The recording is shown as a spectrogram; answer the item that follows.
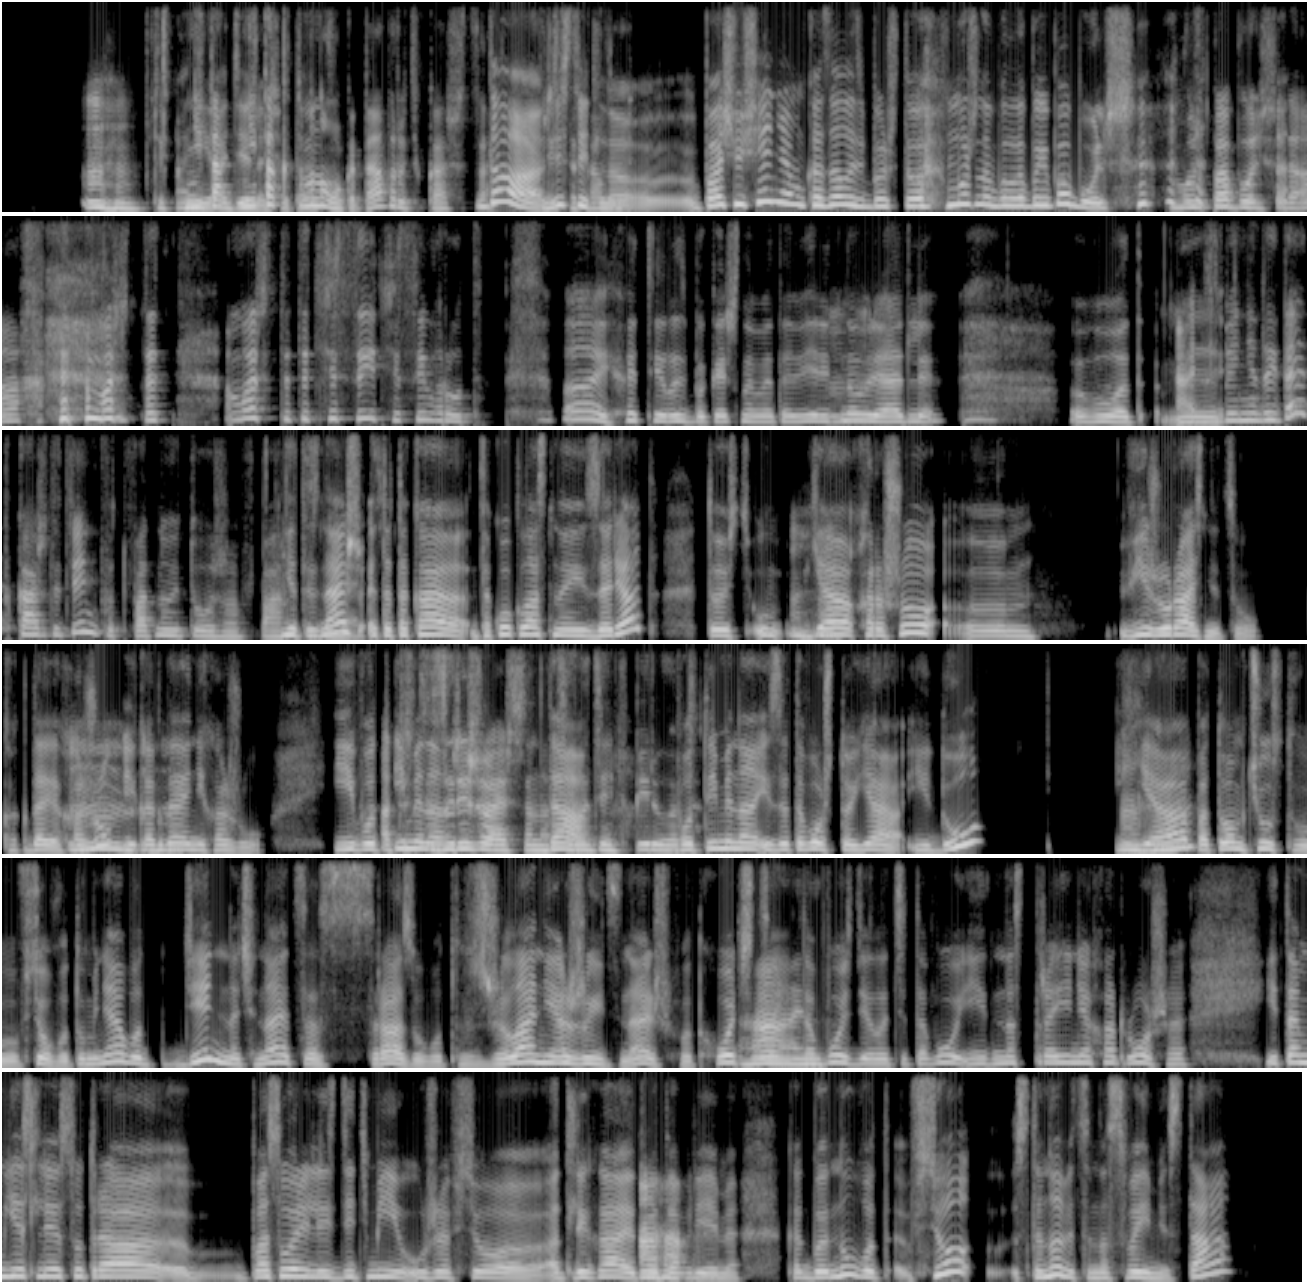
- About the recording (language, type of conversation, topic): Russian, podcast, Как начинается твоё утро в будний день?
- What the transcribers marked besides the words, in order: chuckle; laughing while speaking: "побольше"; chuckle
